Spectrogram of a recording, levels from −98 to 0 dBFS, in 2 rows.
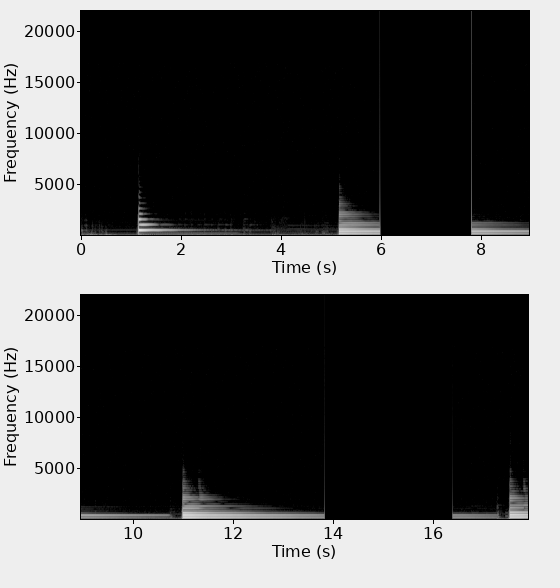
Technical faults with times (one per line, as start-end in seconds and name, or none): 5.97-7.80 rebuffering stall
13.82-16.39 rebuffering stall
